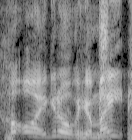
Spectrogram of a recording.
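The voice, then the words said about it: Put-on Australian accent. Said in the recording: “Can you say that in an Australian accent?”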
